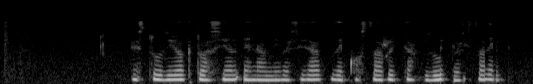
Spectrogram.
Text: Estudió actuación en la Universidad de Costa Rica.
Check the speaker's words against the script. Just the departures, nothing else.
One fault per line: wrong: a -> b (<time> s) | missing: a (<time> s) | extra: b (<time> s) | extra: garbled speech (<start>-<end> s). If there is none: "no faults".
extra: garbled speech (4.2-5.1 s)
